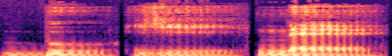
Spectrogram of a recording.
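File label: "buyine", concatenated syllables; Affixing experiment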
